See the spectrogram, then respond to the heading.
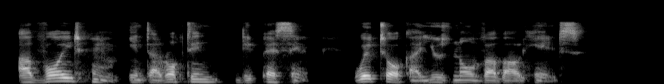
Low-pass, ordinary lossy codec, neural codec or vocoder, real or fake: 7.2 kHz; none; codec, 16 kHz, 4 kbps, X-Codec, HuBERT features, trained on balanced general audio; fake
